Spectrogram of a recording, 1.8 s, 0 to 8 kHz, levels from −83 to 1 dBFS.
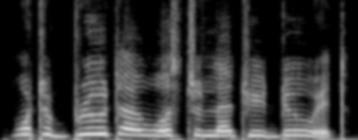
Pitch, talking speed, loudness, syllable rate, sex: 290 Hz, 335 wpm, -15 LUFS, 6.6 syllables/s, female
